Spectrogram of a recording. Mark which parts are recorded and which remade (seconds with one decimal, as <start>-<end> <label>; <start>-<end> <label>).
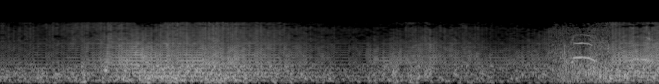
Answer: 0.0-5.5 remade; 5.5-6.1 recorded; 6.1-6.6 remade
